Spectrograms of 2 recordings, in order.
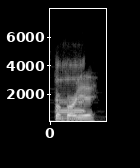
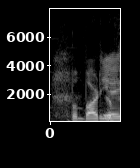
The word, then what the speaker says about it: Bombardier: It's Bombardier. It's normally how it's done. It's French. Bombardier.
